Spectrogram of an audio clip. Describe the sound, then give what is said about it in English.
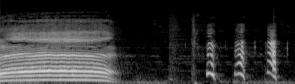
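A person gives one loud, drawn-out sheep-like "baaa," a steady nasal bleat lasting about a second before it drops off, followed by a few quick spoken syllables. “You're a sheep?”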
